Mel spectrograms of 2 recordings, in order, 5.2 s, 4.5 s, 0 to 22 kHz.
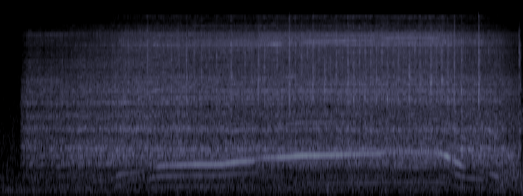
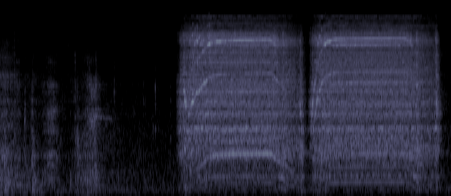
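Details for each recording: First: FMS FCX24 RC crawler, low gear selected (high gear works fine), jerky driving: high whirring gear whine rising with motor speed with a ragged clicking grind through it; a stripped gear in the gearbox, found on teardown. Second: FMS FCX24 RC crawler gearbox in high-speed gear: two smooth, even motor-and-gear whines, forward then reverse, steady pitch with no grinding or clicking; the clicking-grinding appears only in low gear. Normal gearbox operation.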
